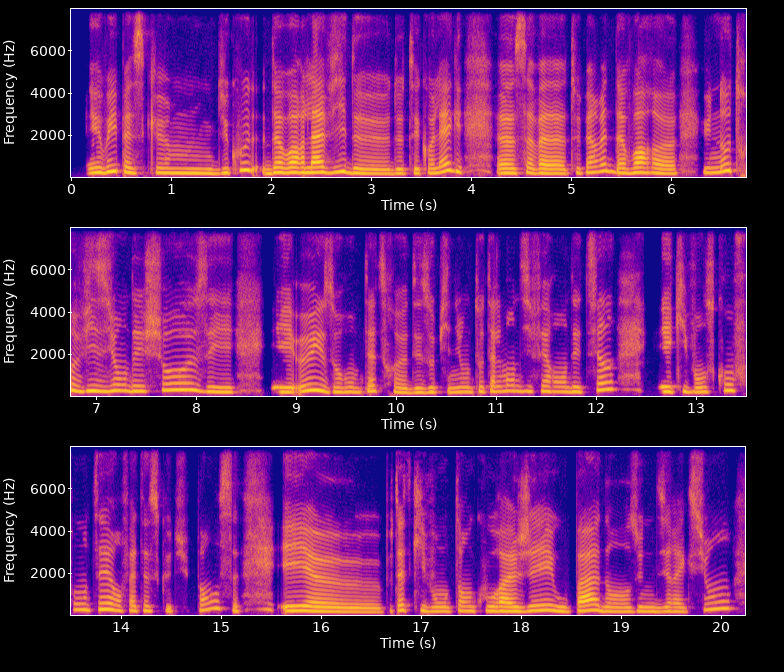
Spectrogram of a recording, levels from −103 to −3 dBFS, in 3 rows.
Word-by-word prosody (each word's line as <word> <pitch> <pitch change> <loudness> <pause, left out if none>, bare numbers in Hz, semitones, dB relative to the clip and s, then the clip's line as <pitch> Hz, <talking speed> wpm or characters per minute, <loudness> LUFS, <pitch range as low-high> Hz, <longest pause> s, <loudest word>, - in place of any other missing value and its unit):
Eh 230 +3 +3
oui, 285 +5 +4
parce 225 -6 0
que 225 -2 -2
mmh, 205 -2 +1
du 215 +4 0
coup, 345 +11 +2
de 355 - -1
d'avoir 235 +4 +4
l'avis 240 +3 +5
de 195 -5 +1
de 195 +1 0
tes 195 +1 -3
collègues, 265 - +1 0.3
heu, 210 0 +4
ça 215 +2 -1
va 195 -1 +3
te 200 +4 -7
permettre 265 +6 0
d'avoir, 225 +1 +3
heu, 195 -2 +1 0.3
une 230 +3 -1
autre 315 -1 +1
vision 265 +2 +1
des 250 0 0
choses 300 -1 0
et 215 -2 0 0.4
et 215 -1 +1
eux, 280 +5 +3
ils 255 -8 +2
auront 215 0 -2
peut-être 235 +1 -5
heu, 190 - -1
des 195 +2 -3
opinions 210 +1 -4
totalement 240 +4 -4
différents 240 -2 -4
des 220 0 -1
tiens, 310 +10 -2 0.5
et 230 0 +3
qui 235 +2 -4
vont 210 0 -2
se - - -12
confronter 280 0 -1
en 240 - -2
fait 225 0 -5
à 220 - 0
ce 210 - -11
que - - -6
tu - - -16
penses. 315 +5 -4 0.5
Et 225 +2 +4
heu, 185 -4 +1
peut-être 240 +3 -3
qu'ils 225 -4 -4
vont 200 0 -3
t'encourager 215 +2 +1
ou 200 -4 0
pas 230 +6 +4
dans 190 -2 -2
une 195 0 -3
direction 200 - -4
225 Hz, 185 wpm, -18 LUFS, 205-250 Hz, 0.5 s, l'avis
